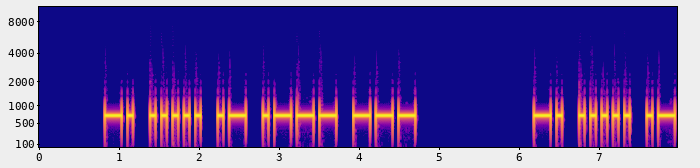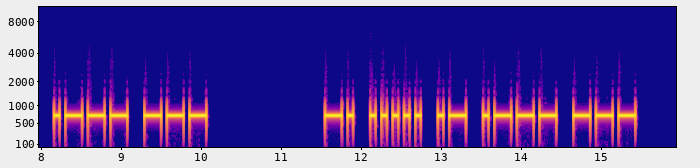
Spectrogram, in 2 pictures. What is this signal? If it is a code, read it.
Morse code, heard as a keyed tone, about 17 wpm, 700 Hz. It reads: N5AJO N5AJO N5AJO
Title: USA Call Signs - 5 Characters - Repeated 3x - 17wpm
